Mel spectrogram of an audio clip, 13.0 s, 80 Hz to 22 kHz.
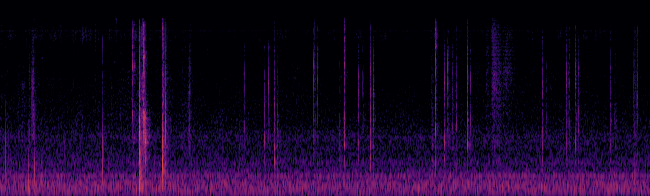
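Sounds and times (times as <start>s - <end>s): low room hum: 0.0s - 13.0s
calculator keys clicking: 8.6s - 9.5s, 10.8s - 11.6s.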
